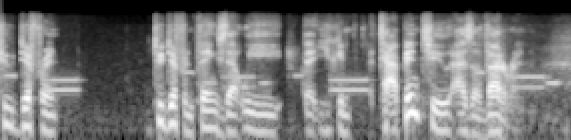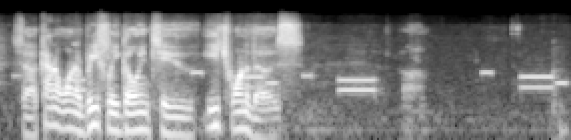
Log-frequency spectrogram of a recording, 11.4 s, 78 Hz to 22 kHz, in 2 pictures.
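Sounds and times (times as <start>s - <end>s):
speech: 0.0s - 0.7s, 1.6s - 8.9s
phone keypad-like dual tone beeps: 0.0s - 0.8s, 1.9s - 3.9s, 4.6s - 9.6s, 10.5s - 11.4s.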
